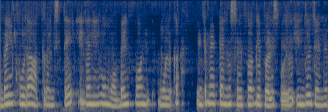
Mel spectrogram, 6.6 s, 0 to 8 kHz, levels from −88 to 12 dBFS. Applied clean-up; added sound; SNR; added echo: neural mask model Resemble Enhance denoiser.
